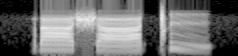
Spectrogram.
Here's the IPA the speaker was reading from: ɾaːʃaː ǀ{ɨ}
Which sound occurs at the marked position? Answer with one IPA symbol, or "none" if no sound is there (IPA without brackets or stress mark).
i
